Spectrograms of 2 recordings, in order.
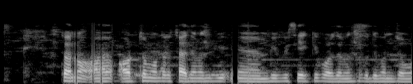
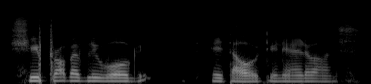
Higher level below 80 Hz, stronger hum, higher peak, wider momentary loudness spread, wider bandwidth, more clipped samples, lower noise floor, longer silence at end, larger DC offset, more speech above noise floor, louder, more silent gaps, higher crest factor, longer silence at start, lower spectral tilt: first, -56 dBFS vs -70 dBFS; neither; first, -2 dBFS vs -20 dBFS; second, 5 LU vs 15 LU; second, 7.4 kHz vs 11 kHz; neither; second, -46 dBFS vs -73 dBFS; second, 0 s vs 0.15 s; neither; second, 25 dB vs 35 dB; first, -21 LUFS vs -38 LUFS; neither; about the same, 20 dB vs 20 dB; first, 0.25 s vs 0.1 s; about the same, -7 dB/octave vs -7 dB/octave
